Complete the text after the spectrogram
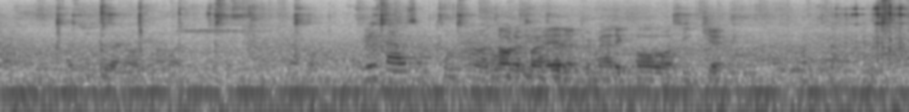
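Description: Poker chips click and clack together.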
